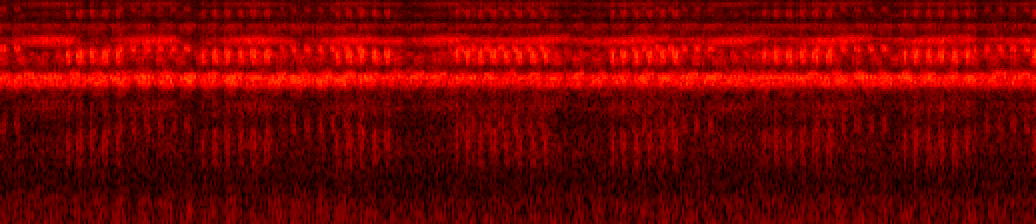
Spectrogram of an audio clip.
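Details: Towards dawn in autumn, a Japanese garden full of singing insects: bright high trills running without break, a beaded pulsing band above a steadier whine, forming a thick, even chorus.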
